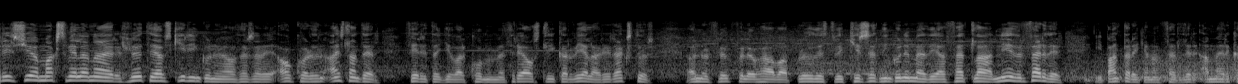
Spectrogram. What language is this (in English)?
Icelandic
